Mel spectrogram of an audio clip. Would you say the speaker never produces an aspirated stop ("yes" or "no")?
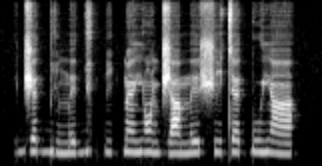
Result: yes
